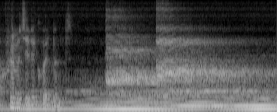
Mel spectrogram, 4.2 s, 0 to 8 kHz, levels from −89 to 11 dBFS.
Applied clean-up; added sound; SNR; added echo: none; none; none; reverberation time 0.8 s.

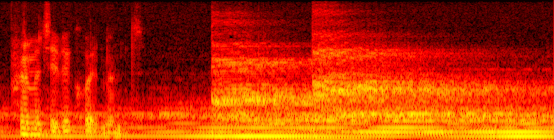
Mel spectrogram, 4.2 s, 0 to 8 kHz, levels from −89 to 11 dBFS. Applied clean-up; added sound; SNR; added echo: none; none; none; none.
